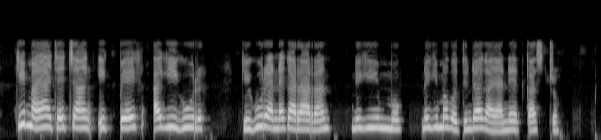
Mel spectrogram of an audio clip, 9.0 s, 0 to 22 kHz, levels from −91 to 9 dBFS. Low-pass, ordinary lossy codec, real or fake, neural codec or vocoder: 7.2 kHz; none; real; none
